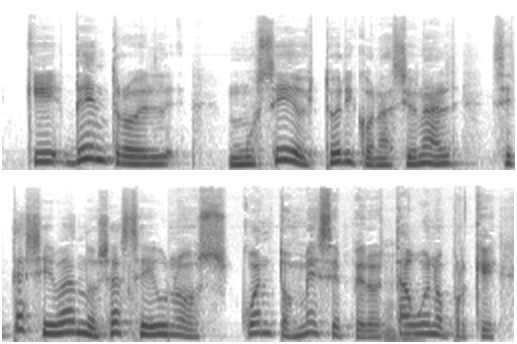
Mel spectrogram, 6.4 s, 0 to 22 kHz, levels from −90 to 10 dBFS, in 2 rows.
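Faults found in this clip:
Speech turns thin, bright, sibilant from 4.24 s to end. Pre-emphasis left on: treble boost, J.17 curve, about 11 dB up at 10 kHz, de-emphasis never applied.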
